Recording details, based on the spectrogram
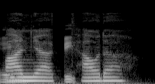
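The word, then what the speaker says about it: Bagna cauda: Bagna Cotta? Cotta. – Yep. – That's it. – I don't even know how to pronounce that, but yeah. – B-A-G-A. – Bagna Cotta. Is that it? – Yeah, C-A-U-D-A.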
